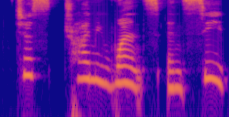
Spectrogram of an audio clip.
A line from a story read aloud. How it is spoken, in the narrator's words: pleaded the boy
